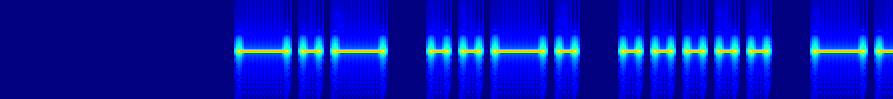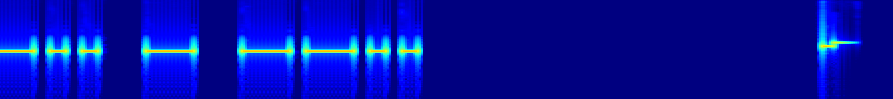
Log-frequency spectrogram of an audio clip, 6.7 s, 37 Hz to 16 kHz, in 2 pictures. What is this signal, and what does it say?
Morse code, heard as a keyed tone, about 20 wpm, 700 Hz. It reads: KF5ZTZ
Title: USA Call Signs Repeated 3x 20wpm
